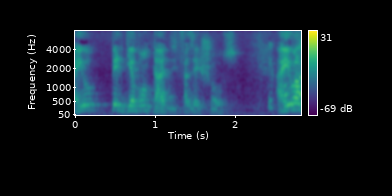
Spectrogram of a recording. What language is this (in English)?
Portuguese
